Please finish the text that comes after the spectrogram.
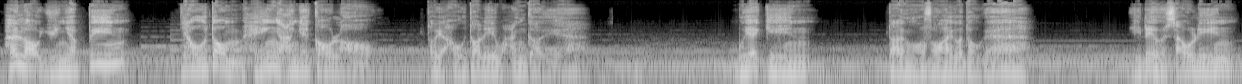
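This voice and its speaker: A man's voice: medium pitch, a little slow, pauses often, close to an everyday voice. Man playing a wistful middle-aged park director, Cantonese, over music. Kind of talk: audio drama acting. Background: background music.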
